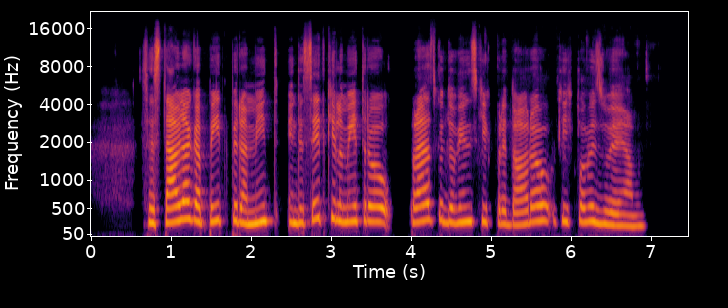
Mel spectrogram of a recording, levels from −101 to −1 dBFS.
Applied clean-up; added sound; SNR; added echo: neural mask model Resemble Enhance denoiser.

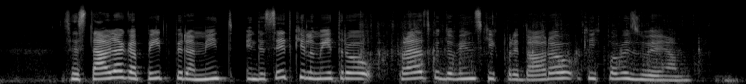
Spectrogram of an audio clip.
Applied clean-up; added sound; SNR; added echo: neural mask model RNNoise.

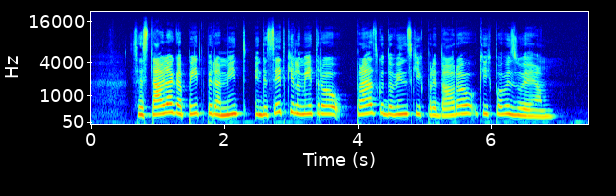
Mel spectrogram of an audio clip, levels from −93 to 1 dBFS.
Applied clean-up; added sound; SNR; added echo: none; none; none; none.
